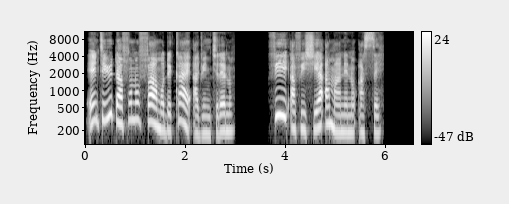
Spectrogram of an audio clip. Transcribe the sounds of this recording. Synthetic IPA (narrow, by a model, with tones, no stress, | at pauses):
ɛ̃˨n̩˨tʰi˨ju˦da˨fʊ̃˦nʊ̃˦fa˦˨mɔ̃˨dɪ˨kʰa˦˨ɛ˨ʔa˨d͡ʑᶣɪ̃˨ɲ˨t͡ɕʰɪ˨ɾɛ˦nʊ̃˦ | fi˦i˦ʔa˨fɾi˨ɕi˨a˦ʔa˦mã˨nɪ̃˨nʊ̃˦ʔa˨sɛ˦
